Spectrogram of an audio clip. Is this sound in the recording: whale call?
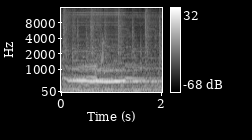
yes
